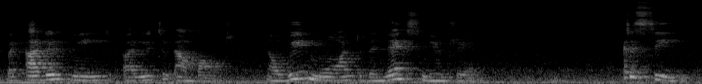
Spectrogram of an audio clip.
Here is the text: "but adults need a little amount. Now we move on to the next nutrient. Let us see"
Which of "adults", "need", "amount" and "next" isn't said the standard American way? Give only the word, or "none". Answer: adults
